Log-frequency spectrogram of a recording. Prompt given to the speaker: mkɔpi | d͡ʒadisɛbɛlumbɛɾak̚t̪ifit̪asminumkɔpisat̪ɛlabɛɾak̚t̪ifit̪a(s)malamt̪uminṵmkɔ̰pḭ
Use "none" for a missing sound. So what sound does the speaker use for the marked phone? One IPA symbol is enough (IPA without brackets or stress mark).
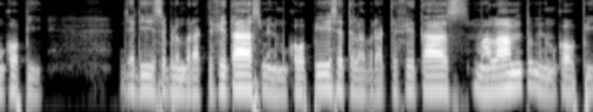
s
